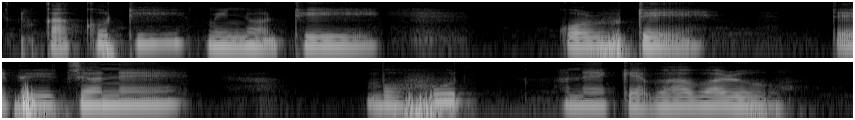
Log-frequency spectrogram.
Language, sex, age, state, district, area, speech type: Assamese, female, 45-60, Assam, Dibrugarh, rural, spontaneous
